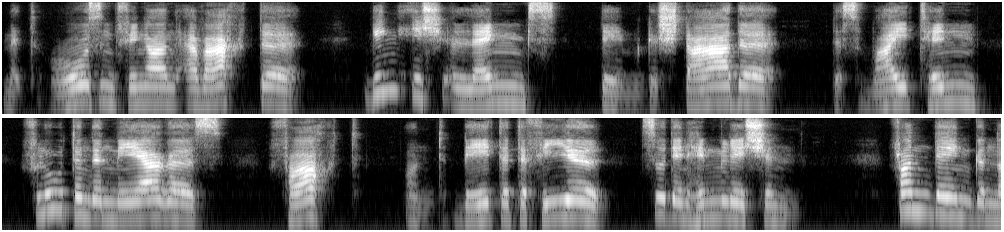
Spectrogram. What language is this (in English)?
German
